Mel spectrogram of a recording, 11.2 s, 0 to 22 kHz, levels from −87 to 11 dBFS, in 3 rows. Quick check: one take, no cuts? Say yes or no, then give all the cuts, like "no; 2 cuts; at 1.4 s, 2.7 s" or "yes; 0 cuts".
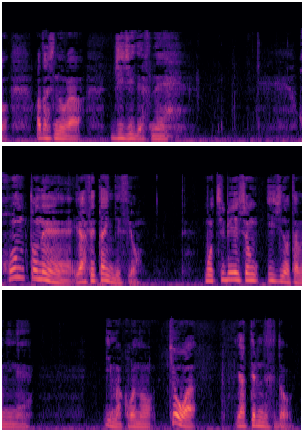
yes; 0 cuts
